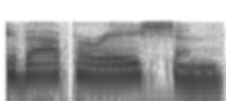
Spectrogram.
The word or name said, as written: evaporation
